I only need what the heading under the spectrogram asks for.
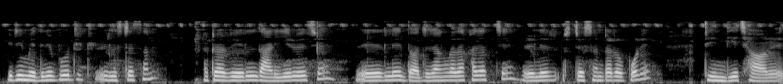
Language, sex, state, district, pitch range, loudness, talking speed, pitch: Bengali, female, West Bengal, Paschim Medinipur, 180-205 Hz, -16 LUFS, 170 wpm, 190 Hz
